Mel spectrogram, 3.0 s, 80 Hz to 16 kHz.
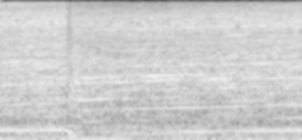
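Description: An Audi R8 LMS EVO II GT3 race car engine at Okayama circuit in iRacing, droning loudly and steadily, dropping in pitch with a quick gear change and then pulling hard on acceleration, with no talking.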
